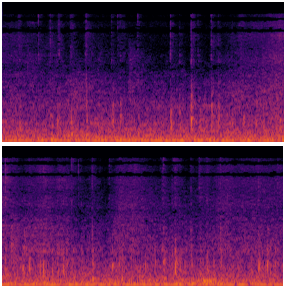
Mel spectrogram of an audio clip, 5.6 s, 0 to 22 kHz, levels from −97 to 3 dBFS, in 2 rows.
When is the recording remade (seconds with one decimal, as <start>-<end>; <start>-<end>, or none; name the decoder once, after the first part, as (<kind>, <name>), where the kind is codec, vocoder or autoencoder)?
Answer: 0.0-2.6 (vocoder, BigVGAN v2)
